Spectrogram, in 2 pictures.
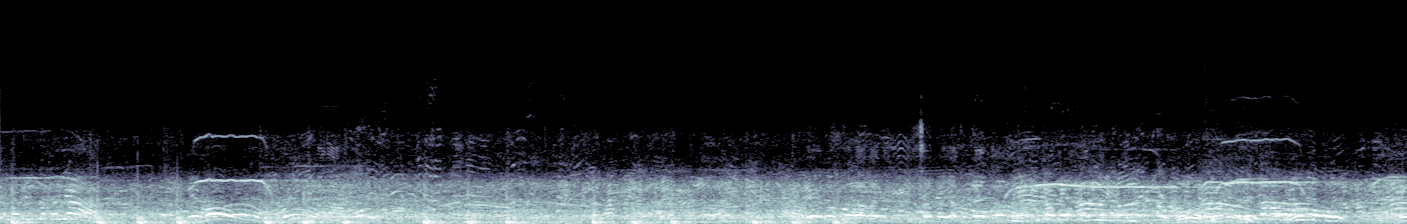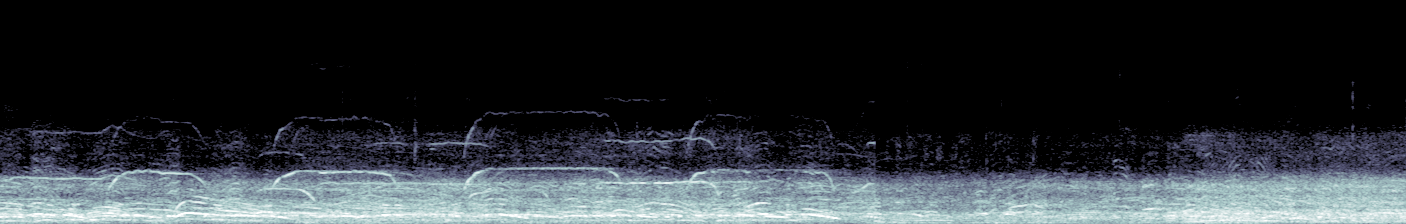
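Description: Football crowd at a live match: many spectators shouting and calling over one another. A low fast pulsing runs under it for roughly the first ten seconds, and several short high whistle-like tones sound in the second half.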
